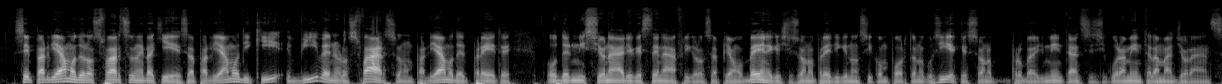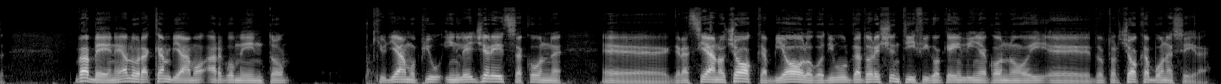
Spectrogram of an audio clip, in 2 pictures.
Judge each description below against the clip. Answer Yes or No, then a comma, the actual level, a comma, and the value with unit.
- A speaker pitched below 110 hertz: Yes, very low, 95 Hz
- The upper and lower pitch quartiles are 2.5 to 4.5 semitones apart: No, average, 4.9 semitones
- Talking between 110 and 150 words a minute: No, fast, 170 wpm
